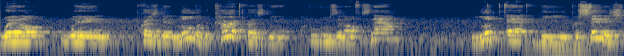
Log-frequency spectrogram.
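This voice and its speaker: A man's high voice with ordinary pitch variation, fairly slow pace, audible room echo and noticeable background noise. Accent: American. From United States. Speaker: vlogger. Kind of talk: casual vlog monologue. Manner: stumbling, repeats words.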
